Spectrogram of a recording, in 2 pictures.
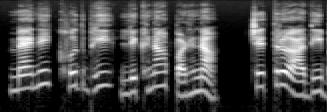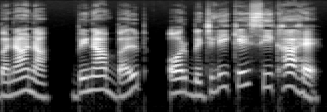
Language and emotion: Hindi, neutral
